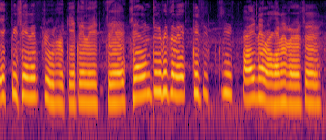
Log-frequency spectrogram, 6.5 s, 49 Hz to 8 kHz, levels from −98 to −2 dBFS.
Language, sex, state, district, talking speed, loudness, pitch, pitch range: Bengali, female, West Bengal, Paschim Medinipur, 110 wpm, -21 LUFS, 220 Hz, 185-255 Hz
